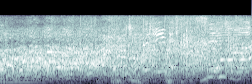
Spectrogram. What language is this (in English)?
Japanese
